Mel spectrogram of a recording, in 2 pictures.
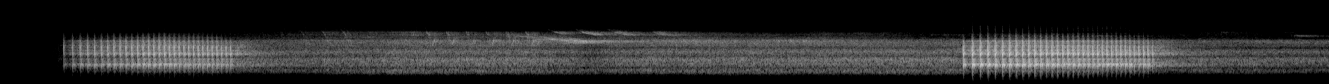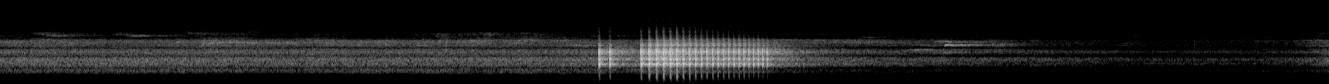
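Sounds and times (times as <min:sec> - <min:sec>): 
White-backed Woodpecker drumming: 0:00.6 - 0:05.6, 0:06.8 - 0:16.7, 0:17.5 - 0:22.3.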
